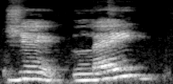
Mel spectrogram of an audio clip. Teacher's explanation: Nas paroxítonas não são. Geleia, paroxítona também, com ditongo aberto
